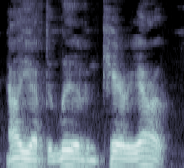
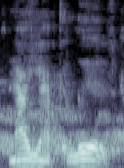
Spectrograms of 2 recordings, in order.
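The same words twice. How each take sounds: First: "Now you have to live" pushed louder, hitting "you"; louder insistent repeat. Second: Said in the usual way. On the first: Shown as a demonstration. Pastor pressing the point home to himself, louder stress. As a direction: lean hard into "you" and "live".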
